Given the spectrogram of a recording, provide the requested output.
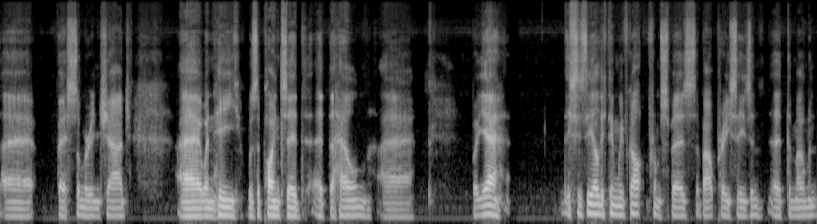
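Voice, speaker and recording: A man's voice: deep voice, no echo. A man with an informative manner, hosting a casual football podcast. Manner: steady, informative, leads the talk. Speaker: podcast host.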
